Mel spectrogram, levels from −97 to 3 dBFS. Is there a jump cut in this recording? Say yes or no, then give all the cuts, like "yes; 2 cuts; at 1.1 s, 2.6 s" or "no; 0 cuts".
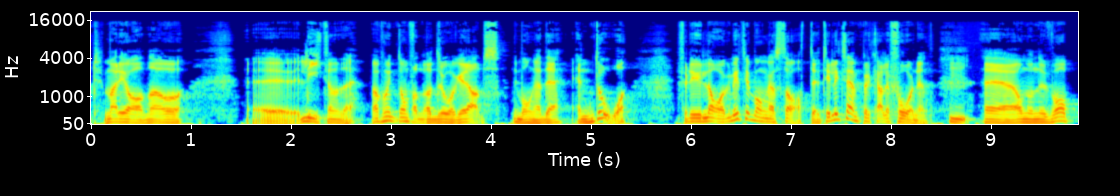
yes; 2 cuts; at 3.2 s, 4.2 s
